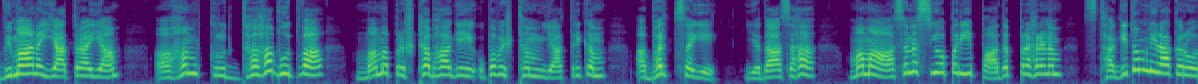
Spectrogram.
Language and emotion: Sanskrit, angry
